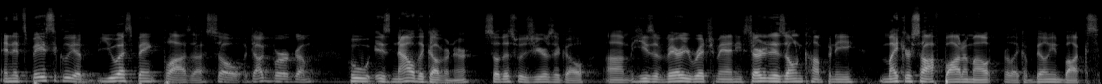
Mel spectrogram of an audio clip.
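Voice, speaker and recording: Recorded very cleanly against a silent background, a man with an American accent and an ordinary speaking voice talks at a medium pitch and a fairly quick pace, with ordinary pitch variation and hardly any pauses. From Minnesota. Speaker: architect and podcast co-host. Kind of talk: casual chat.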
